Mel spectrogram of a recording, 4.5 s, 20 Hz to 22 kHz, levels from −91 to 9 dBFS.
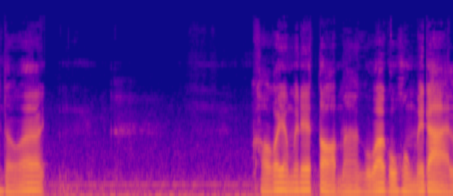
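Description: Speech recording with no technical faults to report. Nothing in it calls for a time or a cause.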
